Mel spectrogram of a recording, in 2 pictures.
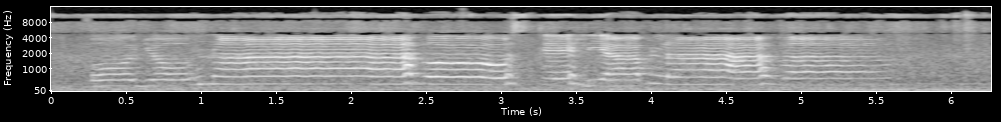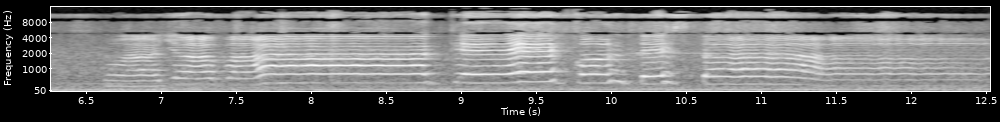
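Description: A woman singing solo in a devotional style, one voice holding long notes with slides in pitch between them, phrase after phrase with short breaths in between.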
